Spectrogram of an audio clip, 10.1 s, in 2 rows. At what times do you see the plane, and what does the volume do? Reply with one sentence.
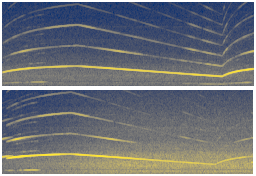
You can hear the plane from 0.0 to 10.0 s, getting louder.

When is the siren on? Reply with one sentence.
You can hear the siren from 0.0 to 10.0 s.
